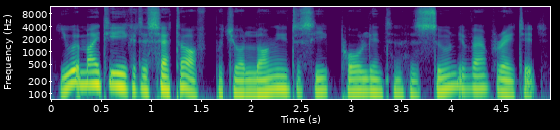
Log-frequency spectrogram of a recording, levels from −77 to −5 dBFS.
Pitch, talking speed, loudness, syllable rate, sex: 125 Hz, 205 wpm, -21 LUFS, 5.4 syllables/s, male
